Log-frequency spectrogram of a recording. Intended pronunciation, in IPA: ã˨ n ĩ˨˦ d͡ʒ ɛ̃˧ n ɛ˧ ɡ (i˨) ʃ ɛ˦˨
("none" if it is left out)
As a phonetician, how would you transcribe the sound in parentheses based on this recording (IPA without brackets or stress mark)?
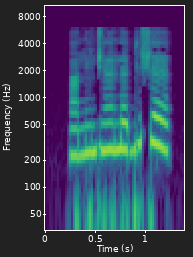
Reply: i˦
